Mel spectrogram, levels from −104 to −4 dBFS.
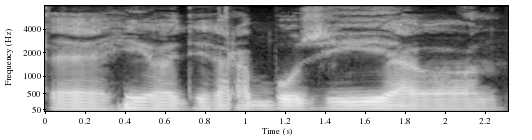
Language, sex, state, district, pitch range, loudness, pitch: Chakma, male, Tripura, West Tripura, 85-90 Hz, -16 LUFS, 90 Hz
